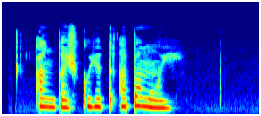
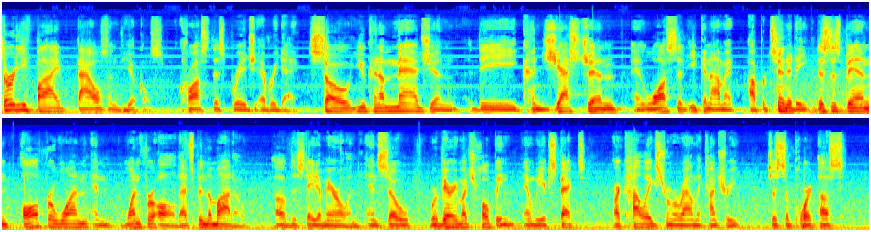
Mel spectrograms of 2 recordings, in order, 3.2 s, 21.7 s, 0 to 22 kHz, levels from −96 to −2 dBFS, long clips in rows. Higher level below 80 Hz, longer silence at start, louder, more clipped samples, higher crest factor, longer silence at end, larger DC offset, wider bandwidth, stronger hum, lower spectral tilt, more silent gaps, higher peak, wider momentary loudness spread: second, -70 dBFS vs -42 dBFS; first, 0.45 s vs 0 s; second, -20 LUFS vs -17 LUFS; neither; about the same, 18 dB vs 16 dB; first, 1.1 s vs 0 s; neither; second, 8.8 kHz vs 13.5 kHz; neither; about the same, -5 dB/octave vs -5 dB/octave; neither; second, -4 dBFS vs 0 dBFS; about the same, 9 LU vs 8 LU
